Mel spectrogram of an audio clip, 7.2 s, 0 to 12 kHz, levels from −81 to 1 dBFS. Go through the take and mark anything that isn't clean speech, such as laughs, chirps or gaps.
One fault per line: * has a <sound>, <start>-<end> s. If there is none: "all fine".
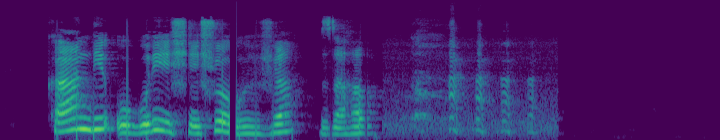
* has a dropout, 2.3-2.4 s
* has a laugh, 4.0-5.5 s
